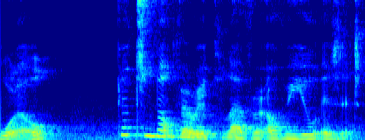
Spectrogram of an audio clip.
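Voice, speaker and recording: A put-on character voice speaks at a fairly slow pace. There is a slight echo. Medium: read story. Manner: apologetic, vague.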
